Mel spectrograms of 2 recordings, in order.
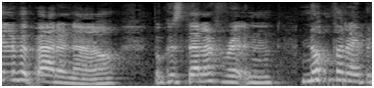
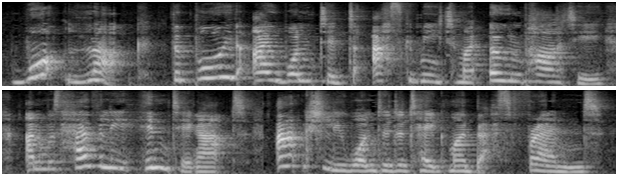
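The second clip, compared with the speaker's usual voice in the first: ordinary delivery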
